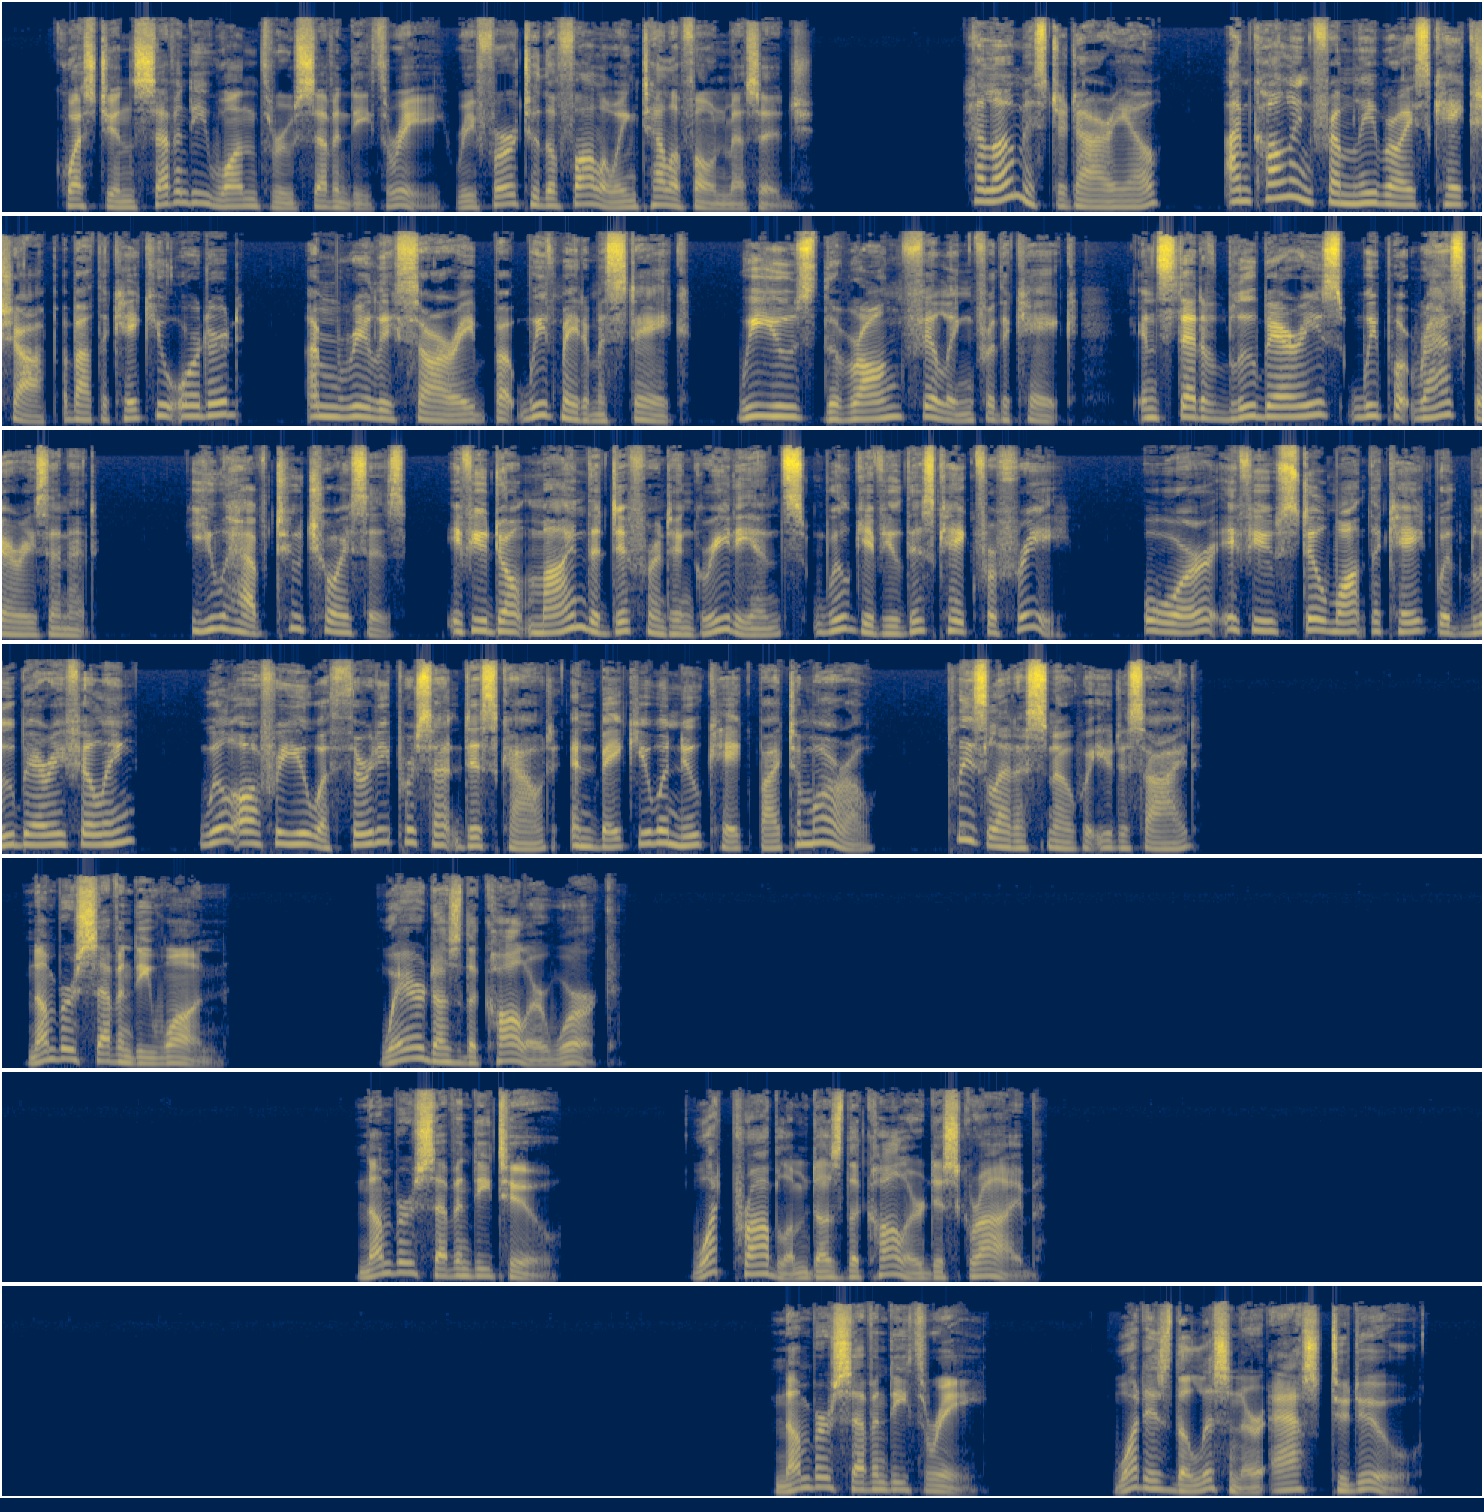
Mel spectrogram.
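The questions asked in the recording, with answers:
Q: Where does the caller work?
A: At a cake shop (Leroy's Cake Shop)

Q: What problem does the caller describe?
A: The wrong filling was used in the cake

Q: What is the listener asked to do?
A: Let the shop know what he decides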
